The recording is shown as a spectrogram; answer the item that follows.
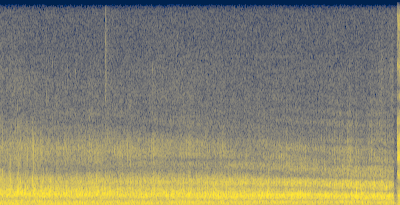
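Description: Helicopter flying overhead, a steady drone of engine and rotors.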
